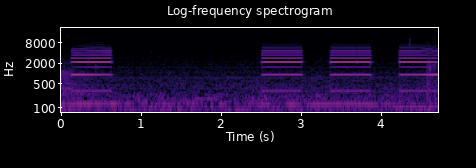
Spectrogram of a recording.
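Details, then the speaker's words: MacBook Air that will not power on, with RAM integrated on the motherboard. At power-on, three clear half-second beeps repeat, a RAM fault code (bad chip or cracked solder suspected): three-beep RAM error. "customer said the laptop is not powering on and it's making three beeps"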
